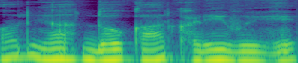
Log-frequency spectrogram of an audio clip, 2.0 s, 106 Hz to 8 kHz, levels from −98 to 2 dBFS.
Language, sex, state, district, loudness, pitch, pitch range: Hindi, male, Chhattisgarh, Sarguja, -15 LUFS, 135 Hz, 125-145 Hz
